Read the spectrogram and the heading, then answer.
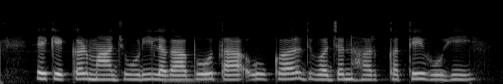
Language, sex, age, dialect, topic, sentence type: Chhattisgarhi, female, 18-24, Northern/Bhandar, agriculture, question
